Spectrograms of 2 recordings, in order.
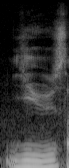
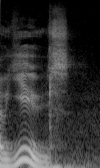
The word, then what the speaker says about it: Yews: It's spelled Y-E-W-S. – Because Yeezy is Y-E, right? – And where's the W then? – Well, if there was an S, it would be Yeez. And that doesn't rhyme with use.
